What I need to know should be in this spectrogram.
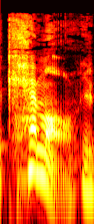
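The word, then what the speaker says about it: Camel: 사실 어떤 사람들이 캐멀 이렇게 발음하는데 저는 그냥 까멜이라고 중학교 때 처음 음악 들을 때 그렇게 발음했던 것이 아직도 어, 입에 붙어 있는 것 같습니다.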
